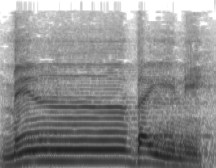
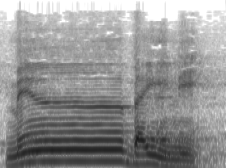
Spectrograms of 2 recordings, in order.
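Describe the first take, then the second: Both takes have the same delivery.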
